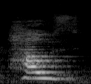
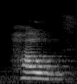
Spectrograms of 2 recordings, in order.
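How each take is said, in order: First: The word ends with a z sound. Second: The same.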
